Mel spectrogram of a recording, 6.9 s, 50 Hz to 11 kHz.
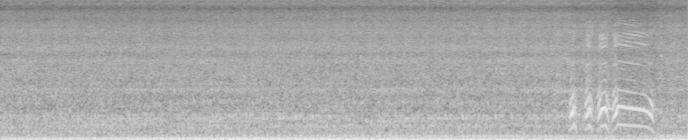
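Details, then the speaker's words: Ford F250 7.3 Powerstroke diesel after a crank-no-start fixed with starters, solenoid and injector drive module: steady, even low diesel clatter at idle, no misses or knocks, short chirp near end; smoking a bit, engine light on, good oil pressure; normal idle. "We've got a truck that runs. It's took a couple of weeks, but it runs. That sounds wicked, to be fair."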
